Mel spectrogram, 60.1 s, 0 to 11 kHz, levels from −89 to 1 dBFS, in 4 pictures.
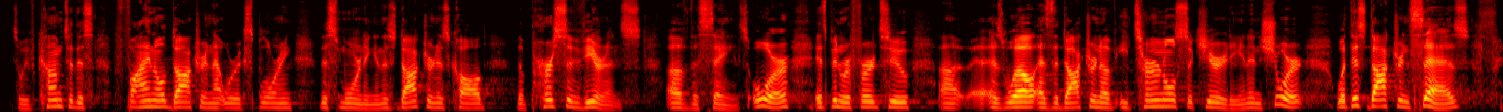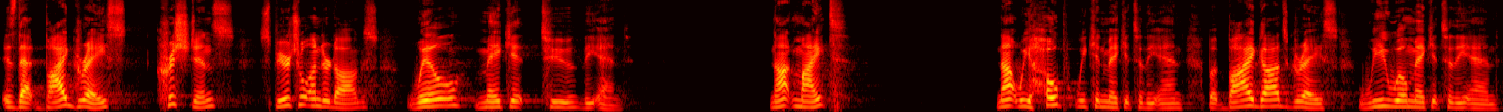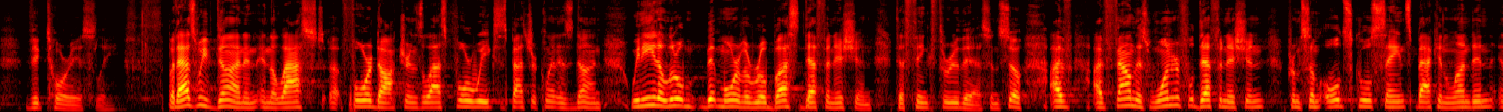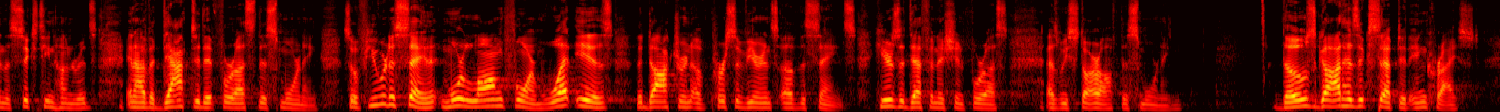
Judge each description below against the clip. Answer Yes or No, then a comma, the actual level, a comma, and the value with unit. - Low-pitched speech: No, medium, 160 Hz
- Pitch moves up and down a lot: No, average, 3.8 semitones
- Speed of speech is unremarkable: Yes, average, 175 wpm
